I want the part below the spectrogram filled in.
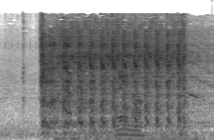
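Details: Hyundai Tucson, previously repaired ECU and no stored codes: starter cranks steadily about a second and a half with even compression pulses but never catches; no fuel reaching the engine-side line, fuel pump to be checked.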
